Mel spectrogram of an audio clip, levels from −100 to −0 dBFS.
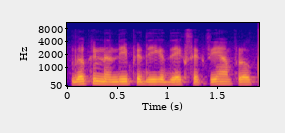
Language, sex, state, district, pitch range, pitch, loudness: Hindi, male, Chhattisgarh, Korba, 120-125 Hz, 125 Hz, -24 LUFS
